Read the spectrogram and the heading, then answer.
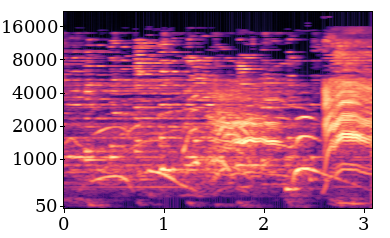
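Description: People screaming on a pirate ship ride: overlapping rising and falling shrieks from a crowd of riders, with one louder, sharper scream near the end over a low rumbling background.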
